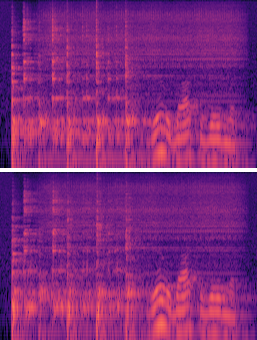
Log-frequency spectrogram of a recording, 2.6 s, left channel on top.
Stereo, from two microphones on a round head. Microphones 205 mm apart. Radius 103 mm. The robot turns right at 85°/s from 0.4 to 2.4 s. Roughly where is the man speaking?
Ahead right.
